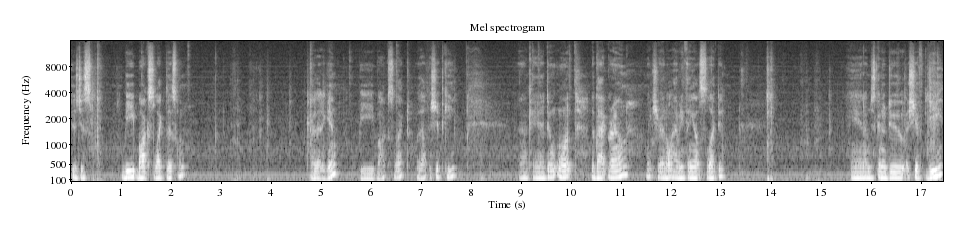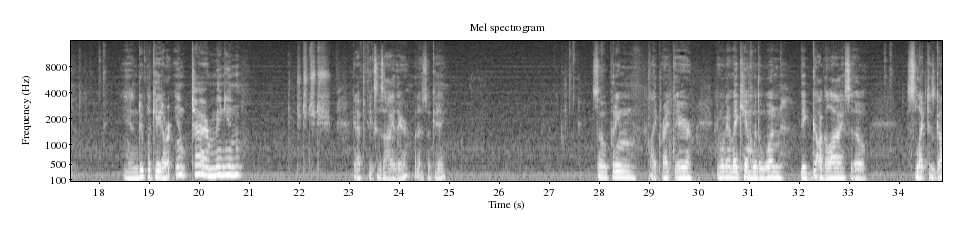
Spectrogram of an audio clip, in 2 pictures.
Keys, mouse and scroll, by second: 0.4 shift+b, 5.1 b, 6.6 b, 9.3-11.3 drag, 13.9 KP_1, 17.3 shift+d, 19.1 click, 33.8 click.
